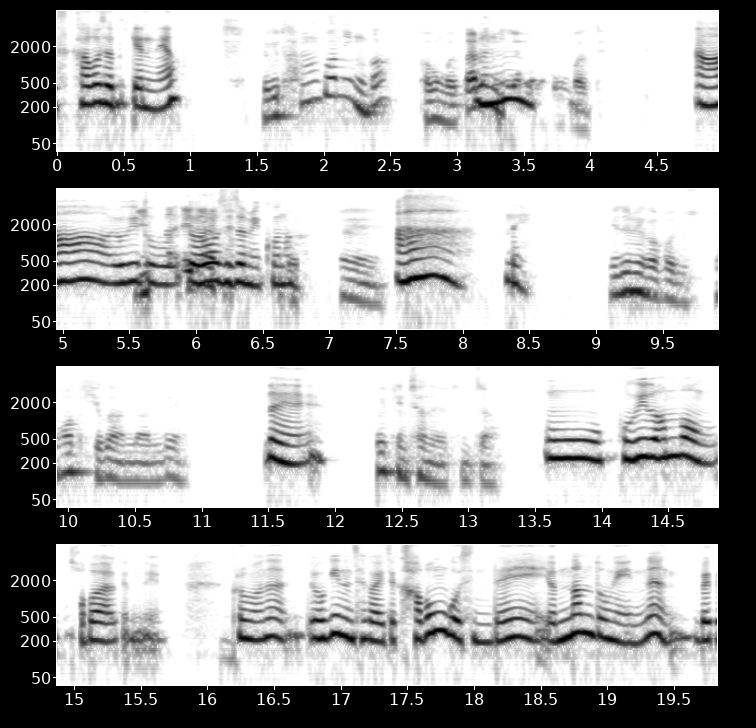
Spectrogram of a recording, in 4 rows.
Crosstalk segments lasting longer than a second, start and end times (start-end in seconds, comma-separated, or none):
5.6-6.9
